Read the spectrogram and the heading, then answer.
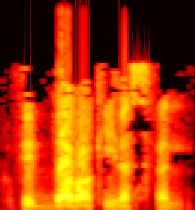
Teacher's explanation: الأسفلي نقل الإمام ورش حركة الهمزة إلى الساكن قبلها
